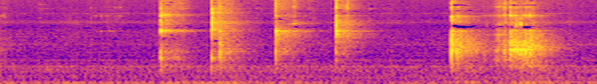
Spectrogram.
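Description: A metal spoon clinking against a small bowl and a stainless-steel mixer jar as chopped ginger and chillies are spooned onto soaked chana dal: about six light, separate clinks, a few with a short ring.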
